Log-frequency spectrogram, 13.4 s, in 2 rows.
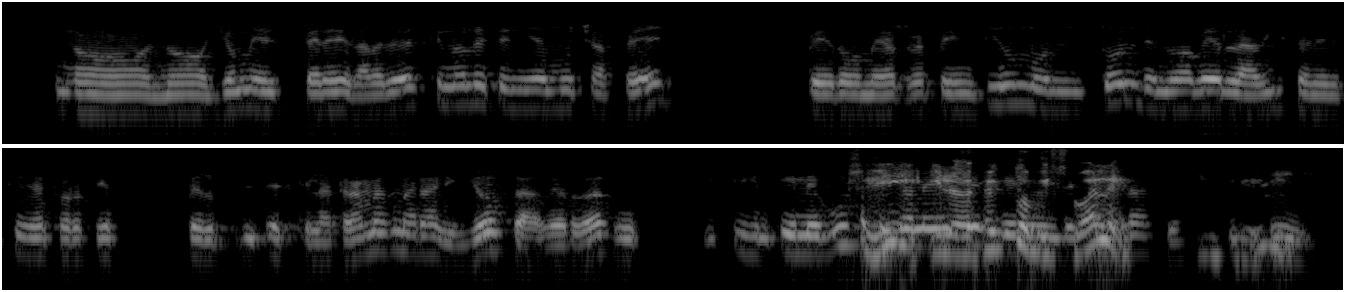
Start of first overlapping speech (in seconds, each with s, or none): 10.9 s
